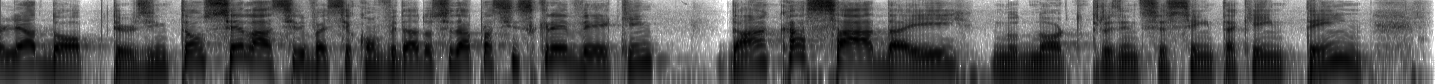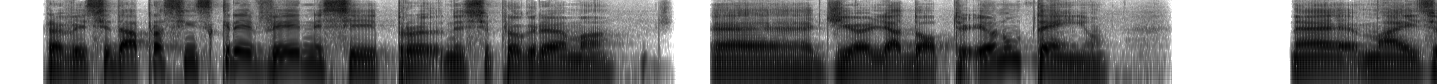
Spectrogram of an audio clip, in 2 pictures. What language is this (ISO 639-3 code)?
por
